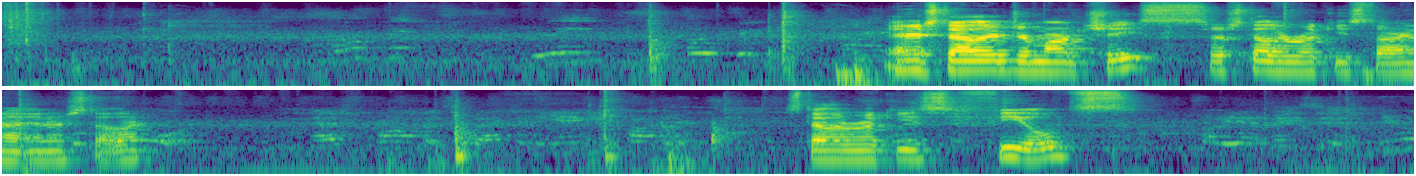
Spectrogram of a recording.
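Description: Cards slide and flick against each other.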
